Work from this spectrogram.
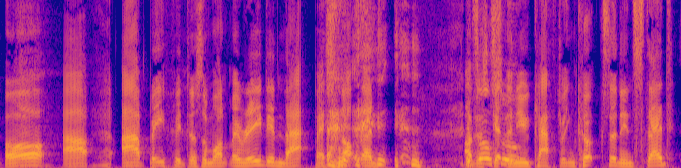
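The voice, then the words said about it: Imitates another person's voice. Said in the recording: “Good impression of Ian Botham's wife.”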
